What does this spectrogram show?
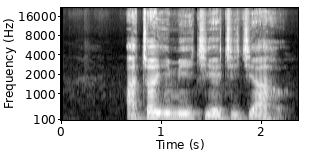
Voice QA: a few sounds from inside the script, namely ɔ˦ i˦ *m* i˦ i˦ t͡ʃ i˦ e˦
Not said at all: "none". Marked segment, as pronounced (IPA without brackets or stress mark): m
